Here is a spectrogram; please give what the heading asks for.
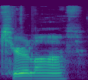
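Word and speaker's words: Kirilloff: krillif kiriloff i heard i've heard some people pronounce it kirilov i pronounce it karilif we'll see i gotta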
